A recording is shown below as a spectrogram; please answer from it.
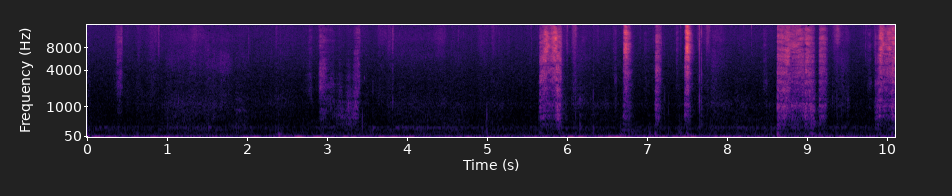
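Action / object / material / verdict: scrape / felt-tip marker on paper sheets on a clipboard / paper / none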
